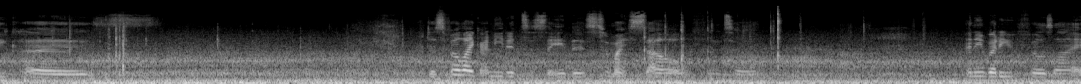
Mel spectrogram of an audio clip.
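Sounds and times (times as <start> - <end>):
loud interior noise of a moving car with steady road roar: 0.0 - 10.8
speech: 4.4 - 7.8, 9.7 - 10.8.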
